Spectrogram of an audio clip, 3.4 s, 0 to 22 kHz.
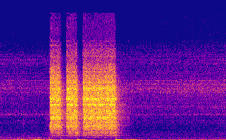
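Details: Ford F100 400 engine after rebuild, engine off, cooling system pressure test: a sharp hiss of escaping air in three short bursts, foaming at the water pump area; leak past the head gasket, engine must come back out.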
